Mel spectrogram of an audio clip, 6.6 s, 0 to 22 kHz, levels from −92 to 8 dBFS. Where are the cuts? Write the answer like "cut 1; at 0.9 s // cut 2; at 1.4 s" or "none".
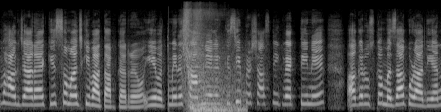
cut 1; at 2.5 s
